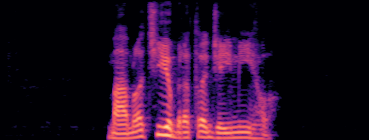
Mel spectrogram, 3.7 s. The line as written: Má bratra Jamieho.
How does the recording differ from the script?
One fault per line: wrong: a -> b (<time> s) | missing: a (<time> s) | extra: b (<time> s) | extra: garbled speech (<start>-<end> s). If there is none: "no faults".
extra: mladšího (1.3 s)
